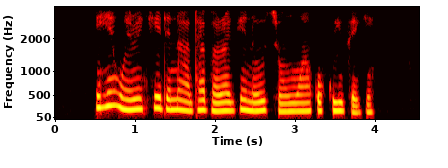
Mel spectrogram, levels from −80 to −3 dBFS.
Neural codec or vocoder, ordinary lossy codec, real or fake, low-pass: none; none; real; 3.6 kHz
